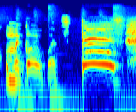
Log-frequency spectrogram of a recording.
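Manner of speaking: sudden high alarm; shocked. Retold or imitated. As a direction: jolt up in alarm. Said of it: "So I'm just like".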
